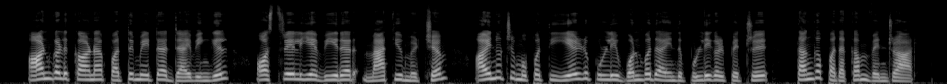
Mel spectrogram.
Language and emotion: Tamil, neutral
